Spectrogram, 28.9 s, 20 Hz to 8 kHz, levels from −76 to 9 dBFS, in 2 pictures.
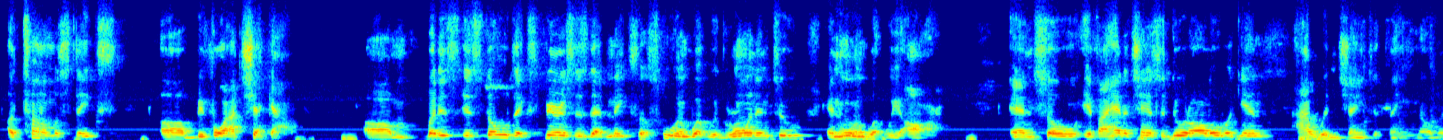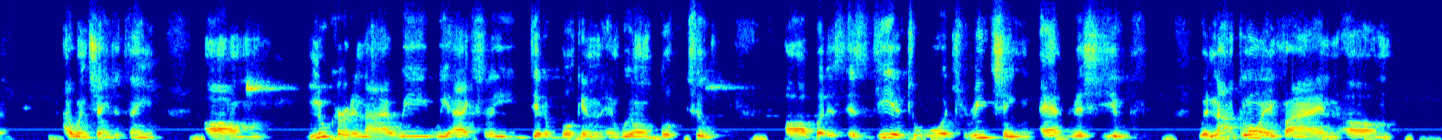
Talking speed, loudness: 175 wpm, -16 LUFS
